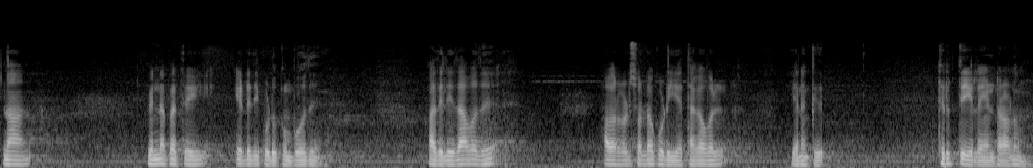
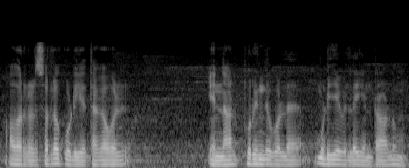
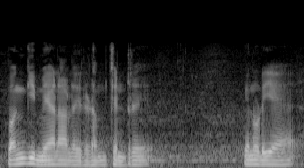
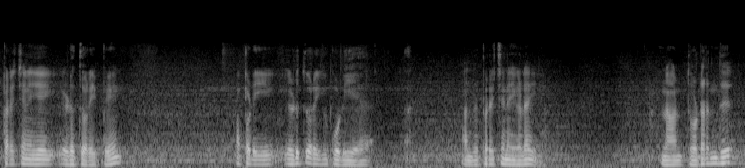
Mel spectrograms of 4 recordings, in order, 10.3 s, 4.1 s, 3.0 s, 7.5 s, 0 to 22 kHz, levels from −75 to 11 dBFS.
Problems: constant background noise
